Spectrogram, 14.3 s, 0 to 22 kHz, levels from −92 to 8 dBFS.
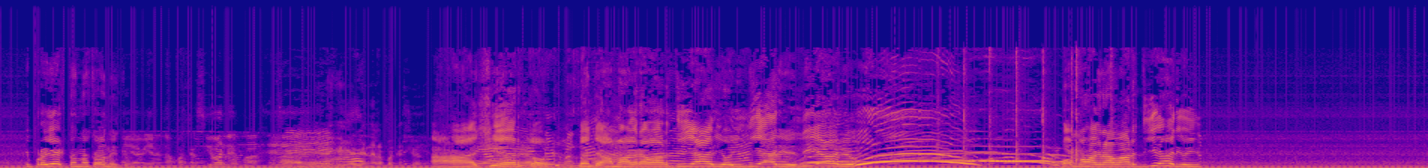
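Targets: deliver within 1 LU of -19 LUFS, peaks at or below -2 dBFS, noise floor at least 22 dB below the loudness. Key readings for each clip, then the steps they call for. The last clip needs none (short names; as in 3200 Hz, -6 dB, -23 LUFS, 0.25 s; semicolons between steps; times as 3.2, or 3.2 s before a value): ticks 26/s; hum 50 Hz; harmonics up to 350 Hz; hum level -34 dBFS; loudness -22.0 LUFS; peak -7.5 dBFS; loudness target -19.0 LUFS
-> de-click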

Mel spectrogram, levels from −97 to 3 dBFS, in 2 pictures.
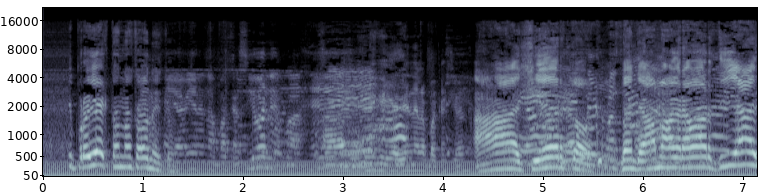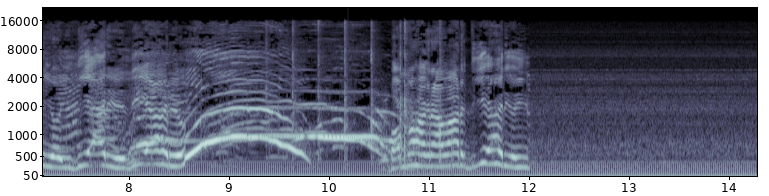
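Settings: ticks 0.21/s; hum 50 Hz; harmonics up to 350 Hz; hum level -35 dBFS
-> de-hum 50 Hz, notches 7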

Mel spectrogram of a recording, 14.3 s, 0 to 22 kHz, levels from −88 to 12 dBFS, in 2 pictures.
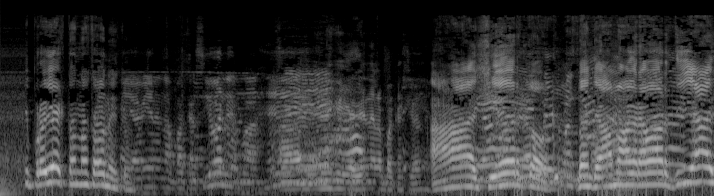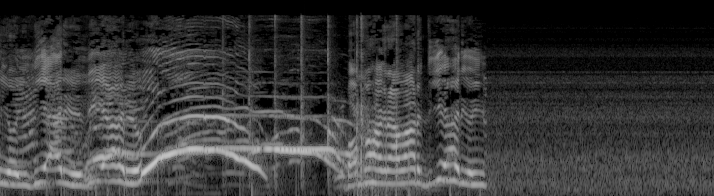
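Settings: hum none; loudness -22.0 LUFS; peak -7.5 dBFS; loudness target -19.0 LUFS
-> gain +3 dB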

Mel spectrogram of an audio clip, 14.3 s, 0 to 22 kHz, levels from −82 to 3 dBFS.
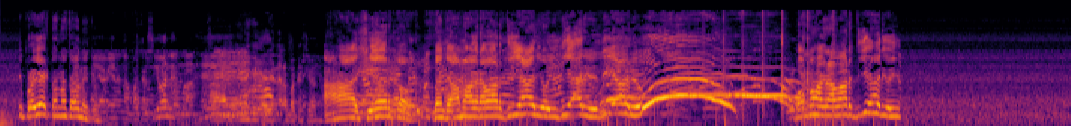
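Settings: loudness -19.0 LUFS; peak -4.5 dBFS; noise floor -46 dBFS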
